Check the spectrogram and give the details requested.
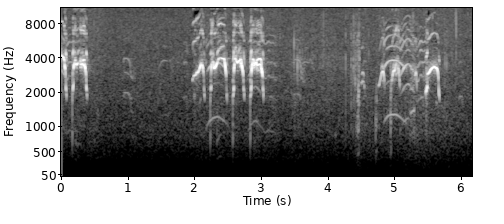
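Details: Osprey at the nest during a lunchtime fish delivery on 12 July 2022: clusters of loud, ringing, arched whistled chirps separated by short pauses, with a softer lower whistle underneath.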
